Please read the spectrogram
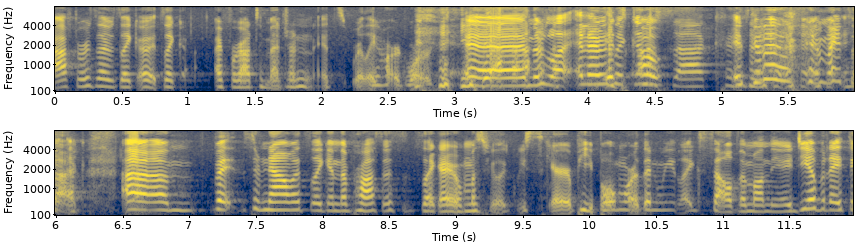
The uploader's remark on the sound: Live from the WorkParty Tour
